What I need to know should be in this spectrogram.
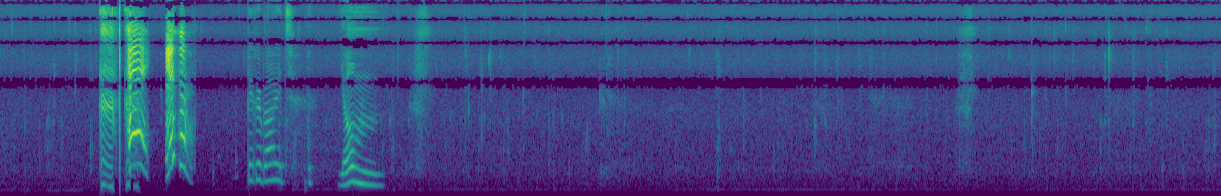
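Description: A cat eats from a bowl with soft, wet chewing and lapping.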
